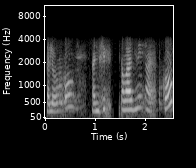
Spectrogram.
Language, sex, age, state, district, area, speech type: Urdu, female, 45-60, Uttar Pradesh, Gautam Buddha Nagar, urban, conversation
